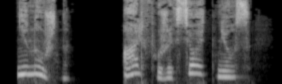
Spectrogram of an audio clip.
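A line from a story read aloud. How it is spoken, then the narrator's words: Whispered reply. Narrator (Russian): тоже шепотом ответила я ей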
